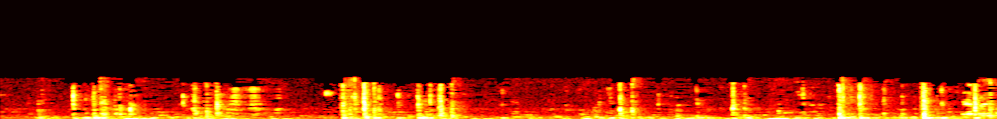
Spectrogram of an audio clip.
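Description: Typing on a computer keyboard: many quiet, irregular key clicks come in bursts and pauses, with a few sharper taps standing out over a soft, muffled background.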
